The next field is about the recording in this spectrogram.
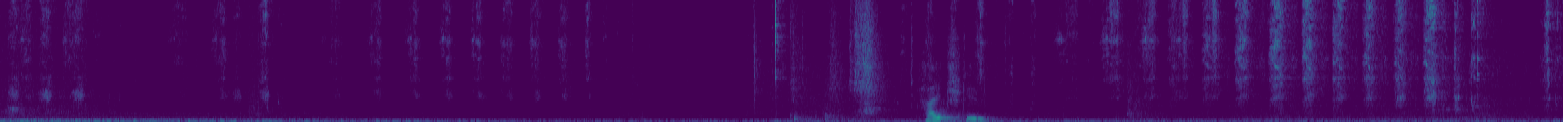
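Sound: scissors cutting hair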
